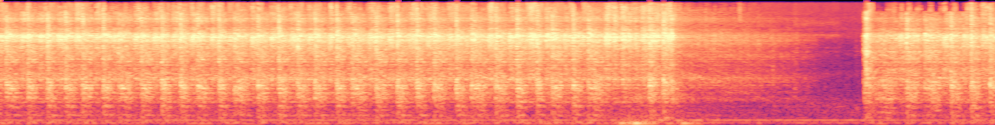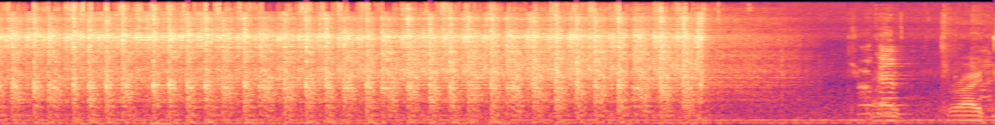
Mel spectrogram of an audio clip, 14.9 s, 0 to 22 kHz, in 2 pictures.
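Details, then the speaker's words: 1998 Mitsubishi 3000GT SOHC 3.0L V6 sitting about 12 years, new distributor, coil and PTU, distributor retimed, gasoline fed from a bottle: steady rapid cranking that briefly catches and fires, drops out, cranks again; engine catches after long storage, needs fuel system hooked up. "It >> probably doesn't seem like much, but it did start and catch. I think if we hook a fuel system up to this, this is going to run."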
